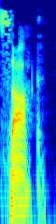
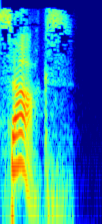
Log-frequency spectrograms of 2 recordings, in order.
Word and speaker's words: Red Sox: Boston Red Sox? Not sock. – He's a sock. – I think it's socks.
